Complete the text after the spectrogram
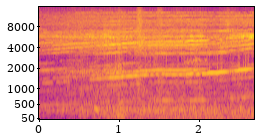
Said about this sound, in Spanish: ¿Vosotros os veríais alguna vez corriendo en un coche con este ruido? Pero perdona, ¿es un coche o una batidora?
